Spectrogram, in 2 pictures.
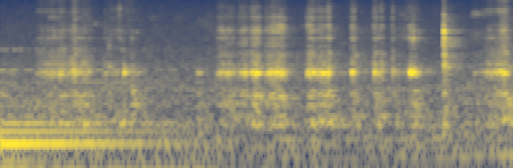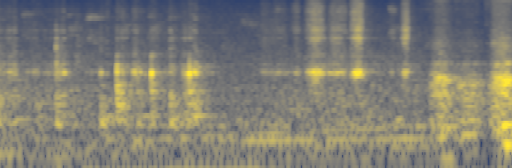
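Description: Hand chisel paring waste wood from the inside of a dovetail socket: irregular short scraping strokes of steel on wood fibres, with a few sharper clicks as chips break away.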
